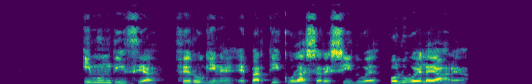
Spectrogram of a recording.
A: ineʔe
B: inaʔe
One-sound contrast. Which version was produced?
A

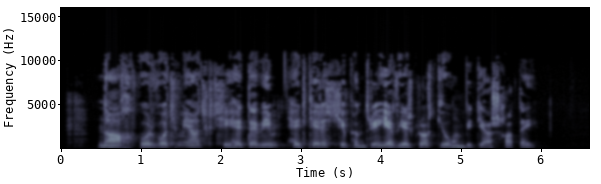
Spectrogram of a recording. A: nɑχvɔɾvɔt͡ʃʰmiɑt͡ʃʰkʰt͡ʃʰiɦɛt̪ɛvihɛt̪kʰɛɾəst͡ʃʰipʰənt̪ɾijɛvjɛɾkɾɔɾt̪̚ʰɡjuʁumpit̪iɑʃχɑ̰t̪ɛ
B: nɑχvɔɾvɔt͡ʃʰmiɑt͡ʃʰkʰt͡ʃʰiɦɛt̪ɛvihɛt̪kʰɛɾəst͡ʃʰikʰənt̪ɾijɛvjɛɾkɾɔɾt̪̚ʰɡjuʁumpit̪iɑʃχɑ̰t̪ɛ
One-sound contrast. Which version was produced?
A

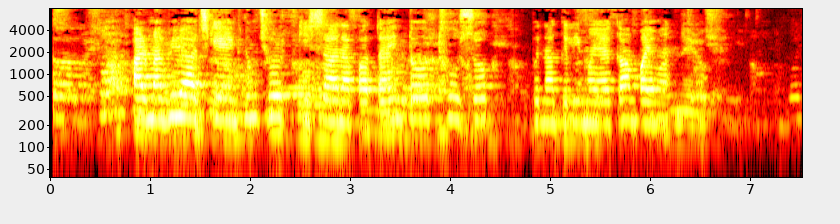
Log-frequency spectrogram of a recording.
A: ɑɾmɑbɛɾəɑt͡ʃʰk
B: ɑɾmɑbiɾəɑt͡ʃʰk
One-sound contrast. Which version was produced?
B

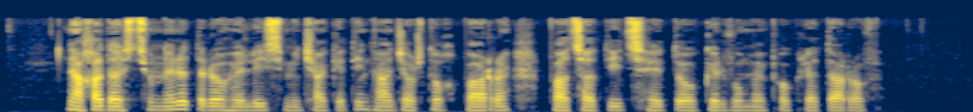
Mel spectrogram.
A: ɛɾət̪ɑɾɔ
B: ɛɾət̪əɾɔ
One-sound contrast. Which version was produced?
B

